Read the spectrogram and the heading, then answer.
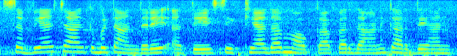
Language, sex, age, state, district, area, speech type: Punjabi, female, 18-30, Punjab, Barnala, urban, spontaneous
